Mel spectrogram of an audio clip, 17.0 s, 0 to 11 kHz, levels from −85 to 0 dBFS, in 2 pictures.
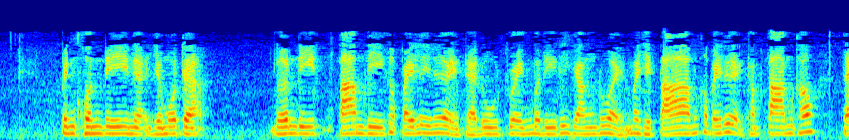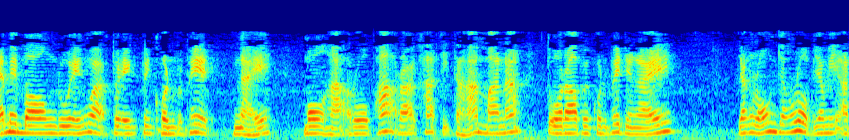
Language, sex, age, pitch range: Thai, male, 70-89, 160-195 Hz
